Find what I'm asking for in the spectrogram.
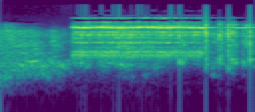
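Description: A telephone bell rings loudly and steadily after a short burst of muffled noise, its bright metallic tone breaking up into rapid clicks and pulses near the end.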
